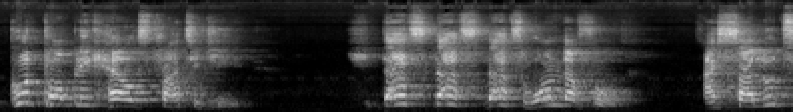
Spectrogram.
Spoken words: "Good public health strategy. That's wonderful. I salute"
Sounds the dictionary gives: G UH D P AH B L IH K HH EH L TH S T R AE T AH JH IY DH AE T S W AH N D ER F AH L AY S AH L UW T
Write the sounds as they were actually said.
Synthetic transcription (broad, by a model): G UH D P AH B L IH K HH EH L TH S T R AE T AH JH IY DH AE T S W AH N D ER F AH L AY S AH L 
